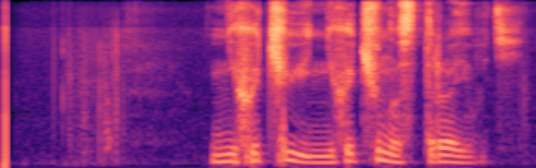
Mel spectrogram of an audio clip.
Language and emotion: Russian, angry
